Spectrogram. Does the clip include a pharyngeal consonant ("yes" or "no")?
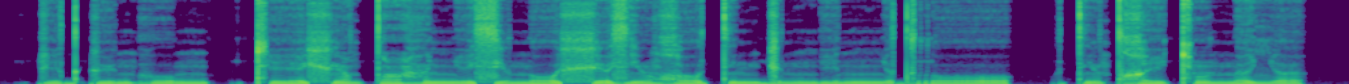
no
